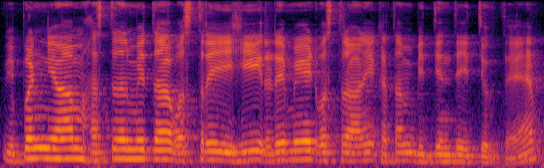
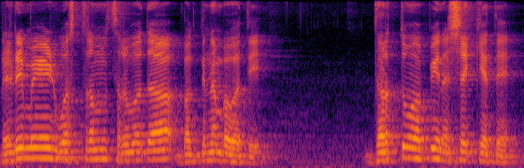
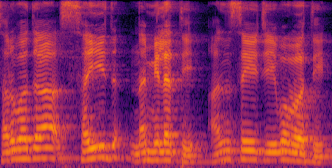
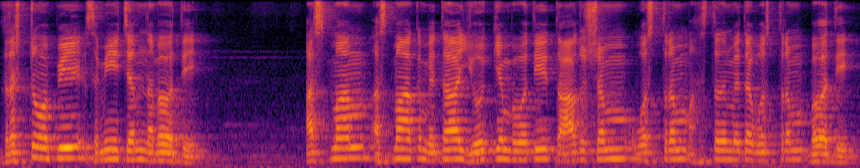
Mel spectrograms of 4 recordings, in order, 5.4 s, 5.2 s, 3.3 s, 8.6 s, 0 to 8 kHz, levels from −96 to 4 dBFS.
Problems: none marked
